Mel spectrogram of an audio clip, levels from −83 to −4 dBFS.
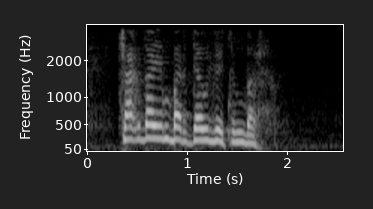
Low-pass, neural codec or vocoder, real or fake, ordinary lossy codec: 3.6 kHz; none; real; none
